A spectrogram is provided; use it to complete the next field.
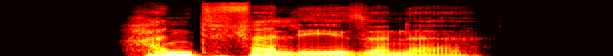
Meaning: inflection of handverlesen: 1. strong/mixed nominative/accusative feminine singular 2. strong nominative/accusative plural 3. weak nominative all-gender singular
- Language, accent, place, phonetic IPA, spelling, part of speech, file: German, Germany, Berlin, [ˈhantfɛɐ̯ˌleːzənə], handverlesene, adjective, De-handverlesene.ogg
